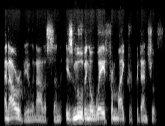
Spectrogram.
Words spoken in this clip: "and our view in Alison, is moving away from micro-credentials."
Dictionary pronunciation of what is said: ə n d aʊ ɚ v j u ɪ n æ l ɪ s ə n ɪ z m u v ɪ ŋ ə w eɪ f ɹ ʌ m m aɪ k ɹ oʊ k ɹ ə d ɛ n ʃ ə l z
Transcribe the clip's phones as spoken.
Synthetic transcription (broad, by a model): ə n aʊ ɚ v j u ɪ n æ l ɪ s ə n ɪ z m u v ɪ ŋ ə w eɪ f ɹ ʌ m m aɪ k ɹ oʊ k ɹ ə d ɛ n ʃ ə l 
